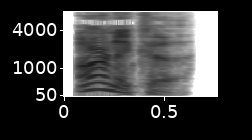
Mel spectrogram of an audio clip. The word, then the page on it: arnica: British English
